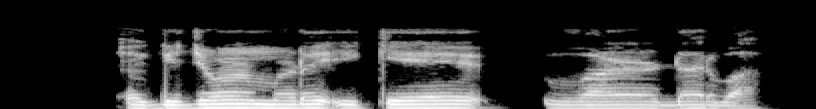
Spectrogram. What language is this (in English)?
Kati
